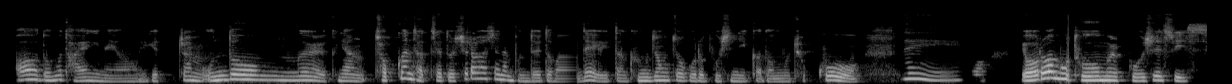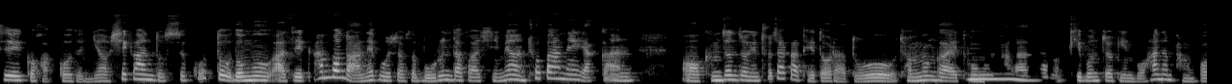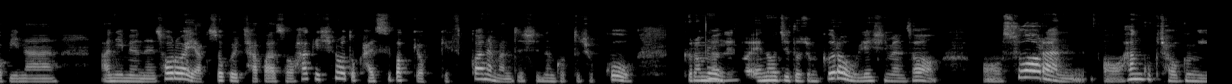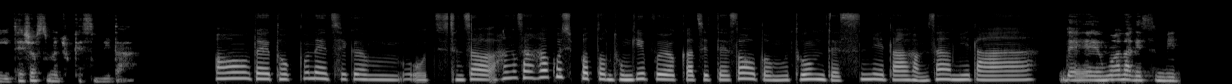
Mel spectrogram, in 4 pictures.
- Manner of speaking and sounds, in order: tapping; other background noise
- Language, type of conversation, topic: Korean, advice, 새로운 기후와 계절 변화에 어떻게 적응할 수 있을까요?
- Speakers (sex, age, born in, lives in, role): female, 25-29, South Korea, Malta, user; female, 40-44, South Korea, United States, advisor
